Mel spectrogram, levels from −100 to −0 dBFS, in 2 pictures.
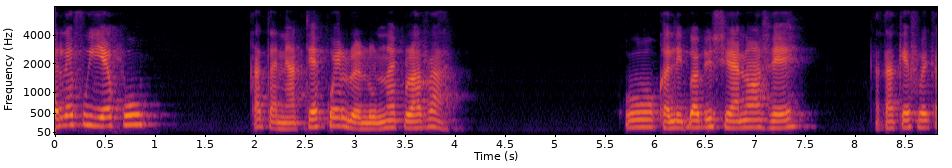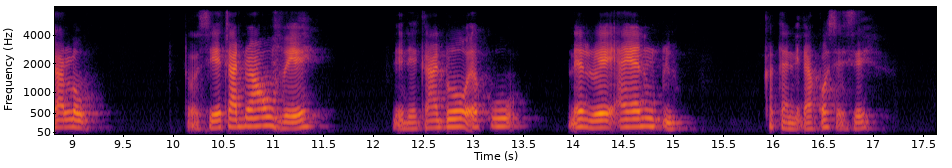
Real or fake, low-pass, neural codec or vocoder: fake; 7.2 kHz; codec, 16 kHz, 2 kbps, FunCodec, trained on Chinese and English, 25 frames a second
